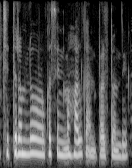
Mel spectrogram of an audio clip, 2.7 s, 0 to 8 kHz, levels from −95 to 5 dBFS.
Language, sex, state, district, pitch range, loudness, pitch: Telugu, female, Telangana, Hyderabad, 230-265 Hz, -18 LUFS, 250 Hz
